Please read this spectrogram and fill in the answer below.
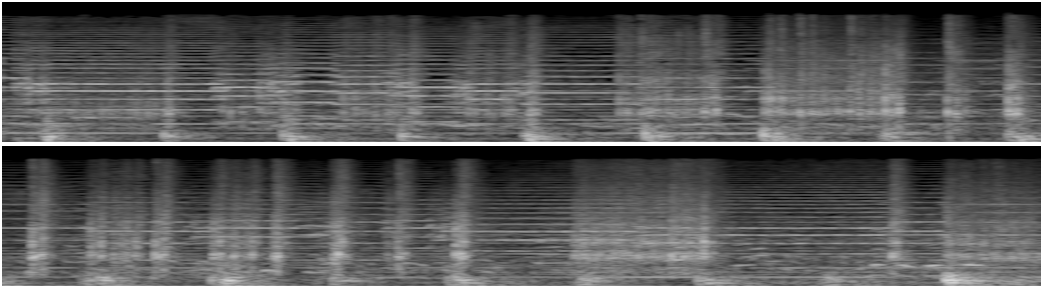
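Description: Pipe band playing: Highland bagpipes sounding their steady drones under the chanter's melody, with drums beating a regular marching rhythm of roughly two strokes a second.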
